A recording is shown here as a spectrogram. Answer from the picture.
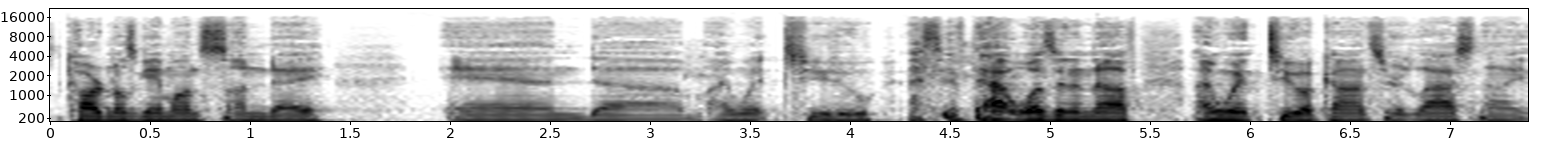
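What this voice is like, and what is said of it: Hoarse, strained, cracking voice. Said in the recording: “I'm sure there's going to be some voice cracking. Might be going through some puberty ... my voice is a little cached ... your already exhausted vocals”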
